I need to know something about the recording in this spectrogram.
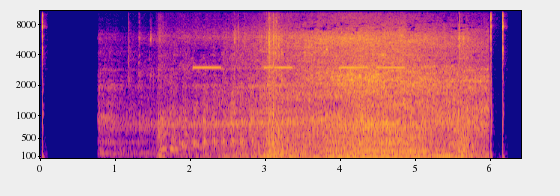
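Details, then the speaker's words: MAN TGA truck in −15 °C frost starts and dies within seconds; voltage drops, whole instrument cluster flickers, no diagnostic link to the engine ECU; cause found: one of four power wires to the engine control unit rotted inside its conduit. "видно що просідає напруга бо блимає весь щиток приладів не можна було діагностикою підключитися і показувало що немає зв'язку коншини блока двигуна"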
